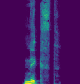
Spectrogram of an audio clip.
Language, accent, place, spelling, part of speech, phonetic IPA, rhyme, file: German, Germany, Berlin, nickst, verb, [nɪkst], -ɪkst, De-nickst.ogg
- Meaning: second-person singular present of nicken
